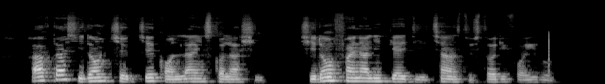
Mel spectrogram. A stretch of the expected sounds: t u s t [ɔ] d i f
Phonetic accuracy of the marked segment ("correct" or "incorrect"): correct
